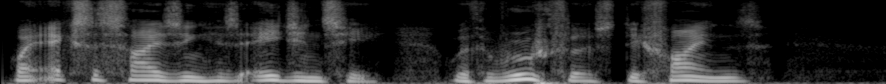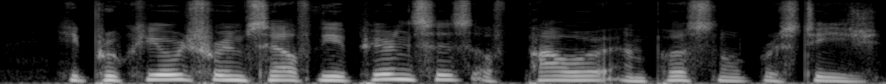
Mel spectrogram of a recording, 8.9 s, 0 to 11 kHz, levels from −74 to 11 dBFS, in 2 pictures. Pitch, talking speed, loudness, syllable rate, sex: 150 Hz, 120 wpm, -18 LUFS, 4.9 syllables/s, male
